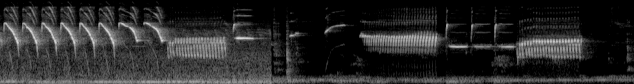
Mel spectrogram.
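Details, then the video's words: Canary song with a row of quick descending notes, then a harsh low buzz, isolated high whistles, a sustained buzzy trill and a rasping churr, with pauses between phrases. "Kicau Burung Kenari 114 II GACOR PANJANG Cocok untuk Masteran"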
